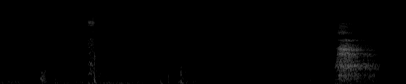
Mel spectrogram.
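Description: Near silence in a pause between a woman's sentences, with a few faint mouth clicks, then one short audible in-breath about three seconds in.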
